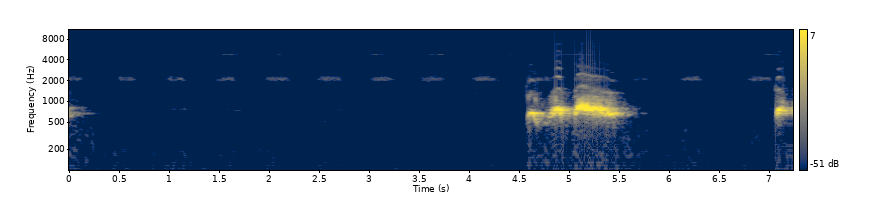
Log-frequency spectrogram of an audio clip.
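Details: Spotted dove hen calling as a lure for other birds, kuk-2 style: one brief hoarse cooing phrase in the middle of long silence, with a clipped note at each edge.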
